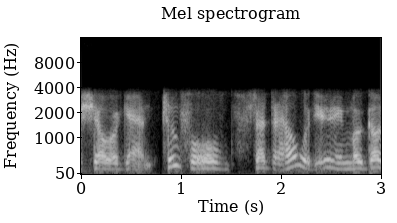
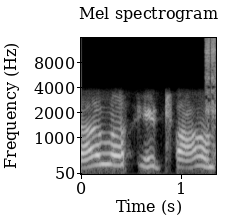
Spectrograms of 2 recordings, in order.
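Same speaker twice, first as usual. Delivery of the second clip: mock high, pitched-up, desperate scream; 6 semitones higher than usual. Retelling a man being pulled away from a plane line, retelling a man screaming. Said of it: "this guy's screaming".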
